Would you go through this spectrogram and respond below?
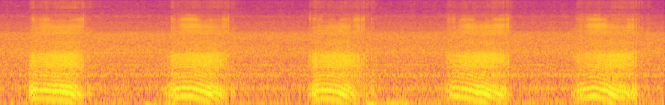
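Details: Sleeping cat snoring: five rhythmic rasping snores, one roughly every two and a half seconds, each a harmonic-rich breath swelling and fading, with quiet pauses between.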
